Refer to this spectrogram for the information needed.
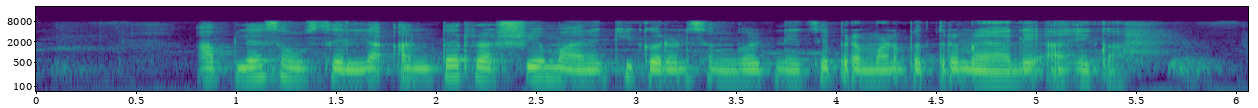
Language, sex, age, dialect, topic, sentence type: Marathi, female, 56-60, Standard Marathi, banking, statement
